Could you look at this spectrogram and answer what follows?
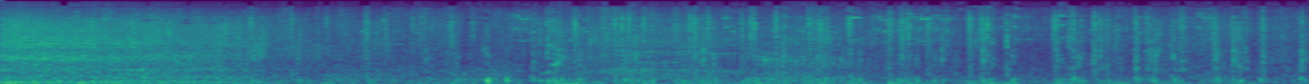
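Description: Rapid rhythmic hoofbeats of a galloping horse in a video game, continuous and fairly close, with a low rumbling background and a brief thump partway through.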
